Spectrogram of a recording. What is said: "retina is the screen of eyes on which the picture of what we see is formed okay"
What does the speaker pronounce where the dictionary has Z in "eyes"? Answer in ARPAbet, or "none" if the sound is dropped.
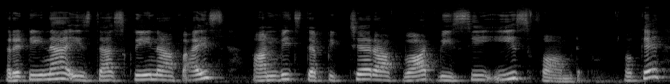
S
